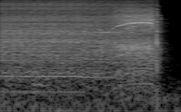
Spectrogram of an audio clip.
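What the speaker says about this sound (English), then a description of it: "we're just going to drill a little hole all the way through to get some drainage" Power drill boring a drainage hole through a wood log planter, a steady high whine that swells briefly near the end before stopping abruptly.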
